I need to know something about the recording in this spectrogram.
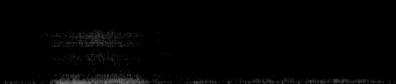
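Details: Sleeping Labrador snoring: one low, rough rumbling snore lasting about a second, then quieter breathing with a faint rattle.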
